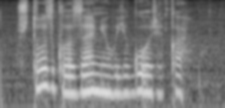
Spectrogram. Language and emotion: Russian, neutral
